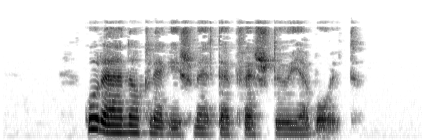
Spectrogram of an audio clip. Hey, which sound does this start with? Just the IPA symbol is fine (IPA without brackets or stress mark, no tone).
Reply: k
